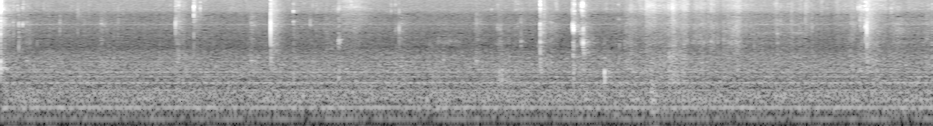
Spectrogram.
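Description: Close-miked mouth sounds of a person chewing a chicken salad sandwich on soft bread: soft, wet chewing with scattered small clicks, over a steady low hum.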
